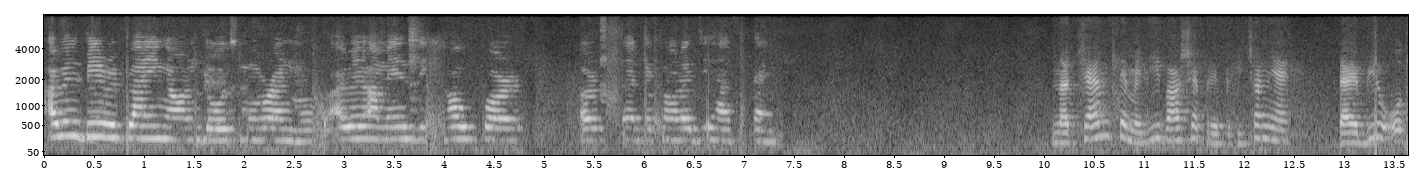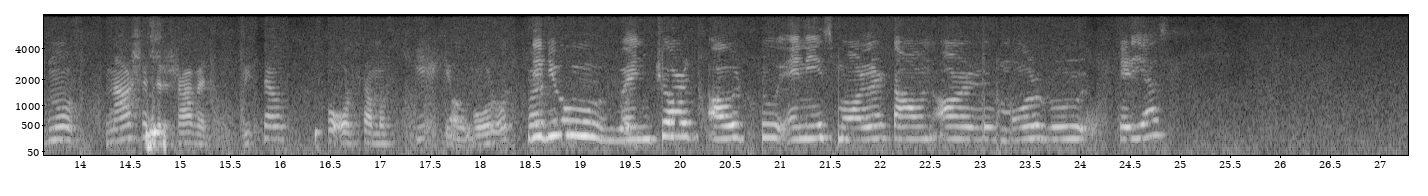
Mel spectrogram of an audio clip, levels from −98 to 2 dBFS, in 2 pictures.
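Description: Speech carried over a call path, band-limited to 8 kHz in a way that fits G.722 at 64 kbps, with room noise about 24 dB below the voice. Sound dropped by the voice detector occurs at 1.50–1.52 s (20 ms), 2.68–2.80 s (120 ms) and 3.82–4.00 s (180 ms), where speech gives way briefly to steady synthetic noise. The likely cause is the sender's detector treating the sound as background and substituting comfort noise. Sound chopped by the voice detector follows at 4.80–10.76 s, 11.88–16.34 s, 17.14–18.48 s, 19.60–20.82 s and 23.02 s to the end. Across these stretches about 3.8 s, 1.6 s, 0.6 s, 0.32 s and 2.8 s respectively are replaced, leaving choppy speech with two or more holes in each stretch. This is likely the detector switching repeatedly between sending and comfort noise.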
